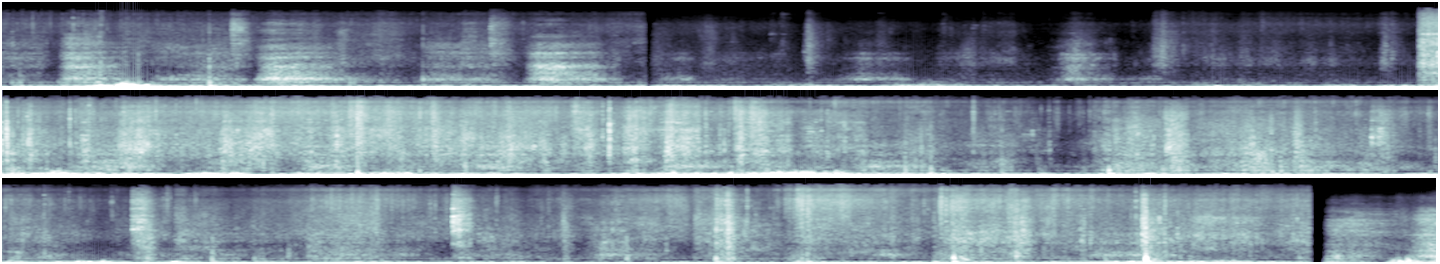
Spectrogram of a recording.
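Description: A climber breathing hard while stabbing ice axe picks and kicking steps into soft snow. About ten seconds in it becomes much louder and closer, a dense run of scraping, crunching and rustling strokes.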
